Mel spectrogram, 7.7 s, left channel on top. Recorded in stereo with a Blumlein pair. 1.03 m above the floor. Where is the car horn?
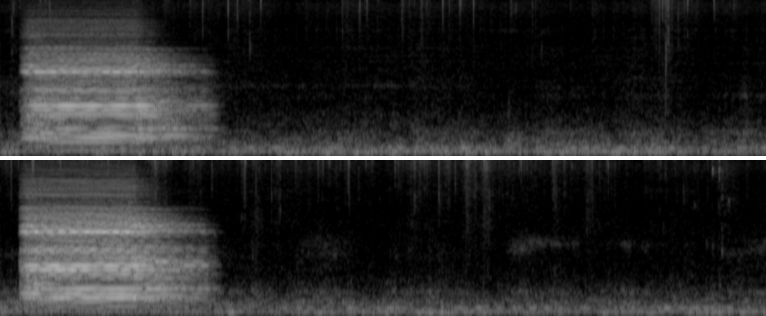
35° right, 9 m.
